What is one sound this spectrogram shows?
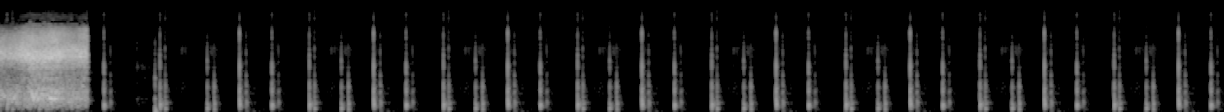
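Quick footsteps patter steadily on a hard surface.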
